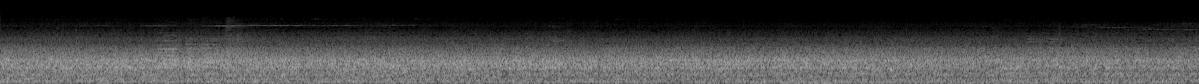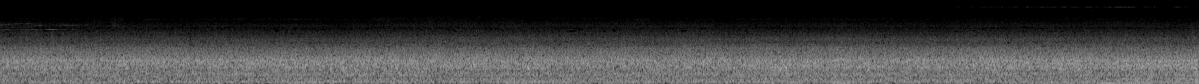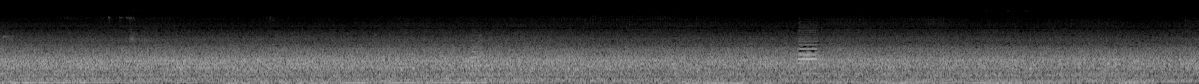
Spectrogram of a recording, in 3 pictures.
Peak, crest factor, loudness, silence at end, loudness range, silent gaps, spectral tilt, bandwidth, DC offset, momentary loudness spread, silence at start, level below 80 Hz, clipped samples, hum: -10 dBFS; 16 dB; -25 LUFS; 0 s; 2 LU; none; -6 dB/octave; 16.5 kHz; under 0.1%; 2 LU; 0 s; -38 dBFS; under 0.1%; none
